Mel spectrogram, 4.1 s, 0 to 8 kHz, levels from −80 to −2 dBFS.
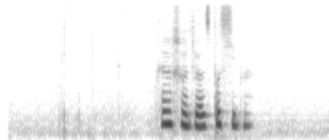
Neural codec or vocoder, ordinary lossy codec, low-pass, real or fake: codec, 16 kHz, 0.5 kbps, FunCodec, trained on Chinese and English, 25 frames a second; none; 7.2 kHz; fake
